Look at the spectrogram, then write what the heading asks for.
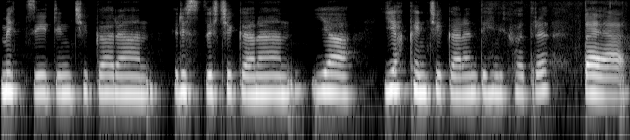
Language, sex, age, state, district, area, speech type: Kashmiri, female, 18-30, Jammu and Kashmir, Shopian, rural, spontaneous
